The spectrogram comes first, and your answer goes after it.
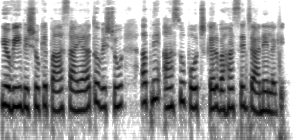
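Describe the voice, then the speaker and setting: A woman narrating an audio story in a measured, scripted storytelling voice. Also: fairly high pitch, darkish tone, no echo.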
